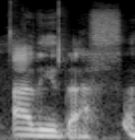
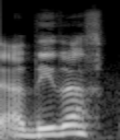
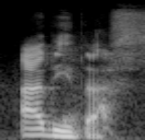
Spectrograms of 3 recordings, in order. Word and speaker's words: Adidas: Y la otra marca bien popular es Adidas, que se pronuncia Adidas o sea, se debería pronunciar Adidas, así es el nombre original. Adidas. Es, no, es porque el fundador se llamaba Adi Dassler. Ah. Adi So, pues, nosotros lo pronunciamos como Adidas. Ajá. – gente le dice Adidas, pero es Adidas. – Adidas. Se acento en la A.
